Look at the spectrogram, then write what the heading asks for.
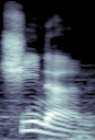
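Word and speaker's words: Jinan: I'm being told that it's pronounced Chinan.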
